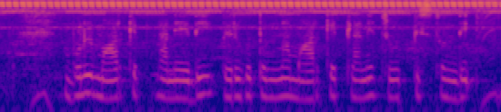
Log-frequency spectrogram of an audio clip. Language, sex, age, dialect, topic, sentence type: Telugu, female, 31-35, Southern, banking, statement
